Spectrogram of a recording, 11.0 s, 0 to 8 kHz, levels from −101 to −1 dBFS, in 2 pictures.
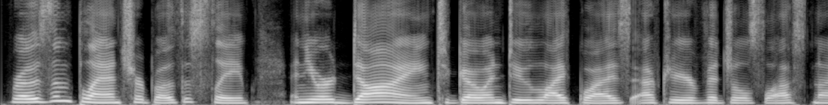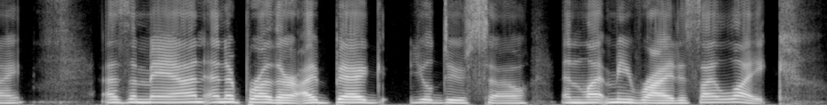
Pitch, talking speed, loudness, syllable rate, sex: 210 Hz, 205 wpm, -17 LUFS, 5.1 syllables/s, female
